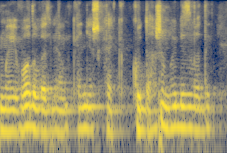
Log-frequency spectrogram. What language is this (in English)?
Russian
